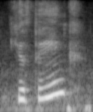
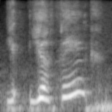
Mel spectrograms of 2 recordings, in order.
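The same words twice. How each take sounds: First: "You think?" pitched way up, mocking; sarcastic. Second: "You, you think?" higher and louder, fully exasperated; louder sarcasm. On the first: Sarcastic rising jab at the careless doctor. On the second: Retold or imitated. Exasperated shout back at the anesthesiologist. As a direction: hit "think" again, harder and incredulous.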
